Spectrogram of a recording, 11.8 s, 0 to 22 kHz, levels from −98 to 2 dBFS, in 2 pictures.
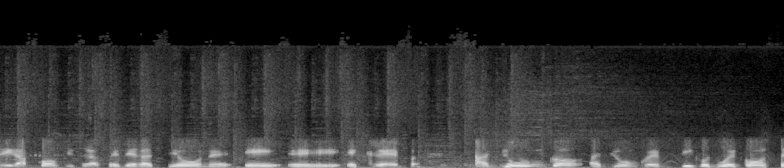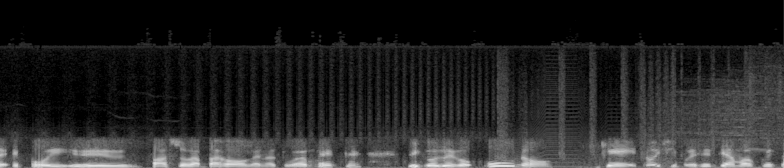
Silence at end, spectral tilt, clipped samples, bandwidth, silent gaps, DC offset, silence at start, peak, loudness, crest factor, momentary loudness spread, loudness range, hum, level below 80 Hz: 0.1 s; -7.5 dB/octave; under 0.1%; 11 kHz; none; under 0.1%; 0 s; -4 dBFS; -20 LUFS; 16 dB; 8 LU; 2 LU; none; -52 dBFS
